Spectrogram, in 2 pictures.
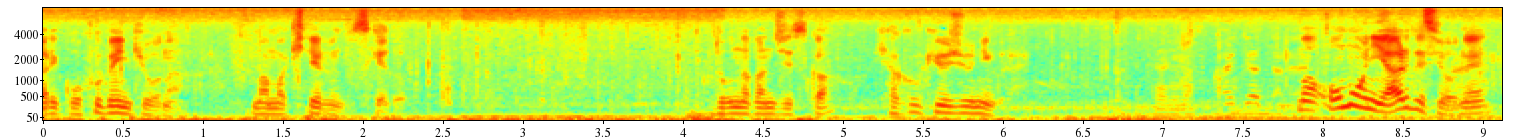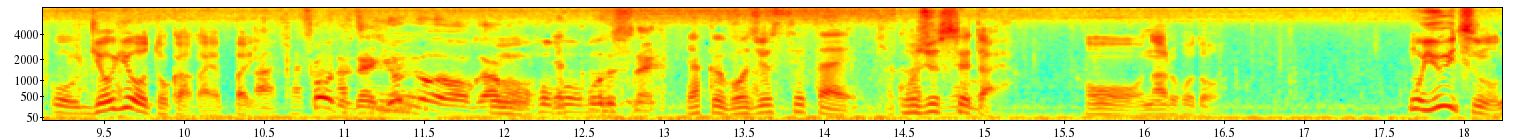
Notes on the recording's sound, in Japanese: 姫島初上陸！予定も決めず、ただ島を歩いているところを録音しています。海や風の音、歩く音、雑音なども拾うので。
